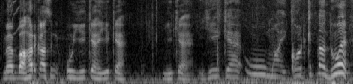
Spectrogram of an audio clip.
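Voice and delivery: ordinary talk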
